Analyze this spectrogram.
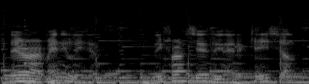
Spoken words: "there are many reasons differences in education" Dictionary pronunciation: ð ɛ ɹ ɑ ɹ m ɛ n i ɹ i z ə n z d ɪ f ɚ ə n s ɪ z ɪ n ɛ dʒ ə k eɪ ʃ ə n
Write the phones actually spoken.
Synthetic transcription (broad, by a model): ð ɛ ɹ ɑ ɹ m ɛ n i l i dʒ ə n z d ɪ f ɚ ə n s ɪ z ɪ n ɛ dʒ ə k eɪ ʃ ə n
